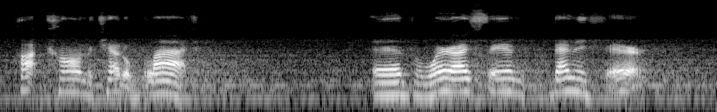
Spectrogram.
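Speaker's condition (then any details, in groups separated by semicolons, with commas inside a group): Parkinson's; speech impediment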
